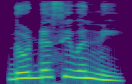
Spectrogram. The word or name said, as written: ದೊಡ್ಡಸಿವನ್ನಿ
